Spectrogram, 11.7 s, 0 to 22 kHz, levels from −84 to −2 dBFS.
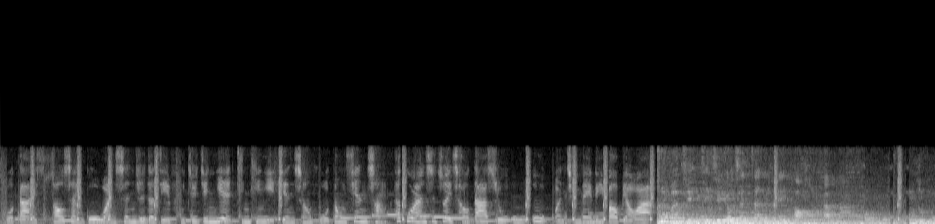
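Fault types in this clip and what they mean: Sound dropped by the voice detector: Short pieces of sound vanish into steady, featureless noise, likely because the sender's voice detector judged them to be background and stopped transmitting, leaving the receiver to fill the gap with comfort noise. This happens at 0.22 s, 2.98 to 3.02 s, 3.98 s and 6.2 s. Each gap lasts 20 to 40 ms.
Comfort noise in place of the background: From 0.54 to 0.66 s, 120 ms of the real background is replaced by a smooth synthetic hiss. The hiss lacks the texture of the surrounding ambience and sits about 4 dB lower, with the background itself about 24 dB below the loud parts. This is likely discontinuous transmission: the sender paused during an apparent silence and the receiver generated approximate noise until the sound resumed.
Sound chopped by the voice detector: In three stretches, 2.2 to 2.4 s, 7.04 to 7.28 s and 11.12 to 11.36 s, the sound turns choppy. 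Its edges and quiet portions drop out in pieces totalling 60 to 80 ms per stretch. The likely cause is the voice detector toggling between sending and muting more than once, with comfort noise filling each off period.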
